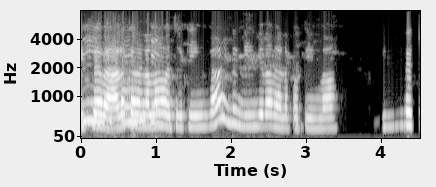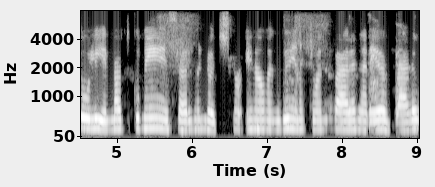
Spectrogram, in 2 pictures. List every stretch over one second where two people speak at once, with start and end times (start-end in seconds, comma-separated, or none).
none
